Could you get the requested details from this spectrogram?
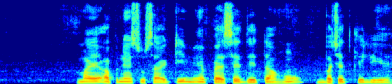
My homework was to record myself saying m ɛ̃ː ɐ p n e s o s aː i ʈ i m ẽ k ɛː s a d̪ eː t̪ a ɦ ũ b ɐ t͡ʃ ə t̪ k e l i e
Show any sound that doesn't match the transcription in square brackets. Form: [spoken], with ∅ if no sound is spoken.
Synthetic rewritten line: m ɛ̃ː ɐ p n e s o s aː [ɪ] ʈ i m ẽ [p] ɛː s [e] d̪ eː t̪ a ɦ ũ b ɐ t͡ʃ ə t̪ k e l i e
